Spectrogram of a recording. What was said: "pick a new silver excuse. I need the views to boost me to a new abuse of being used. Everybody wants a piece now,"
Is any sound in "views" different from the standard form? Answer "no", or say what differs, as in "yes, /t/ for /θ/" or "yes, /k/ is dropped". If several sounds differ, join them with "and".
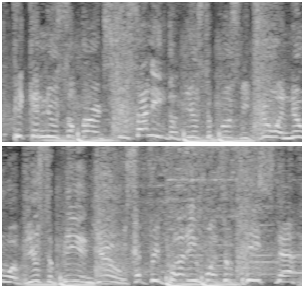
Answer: yes, /b/ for /v/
